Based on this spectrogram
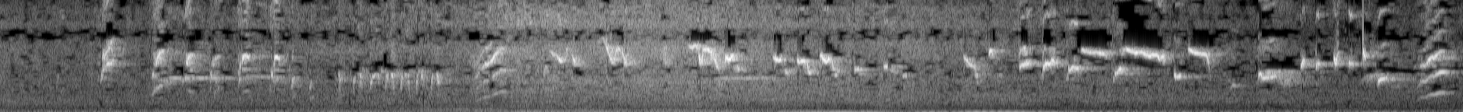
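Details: Colour canary singing: bright high chirps, short trills and twittering notes in rapid uneven bursts, steady for about seven seconds over a low background rumble.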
